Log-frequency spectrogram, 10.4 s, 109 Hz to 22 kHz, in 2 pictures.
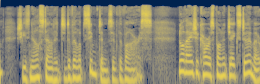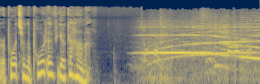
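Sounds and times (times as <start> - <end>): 
speech: 0.0 - 7.1
ambulance and fire engine sirens wailing at a port: 7.8 - 10.4.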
